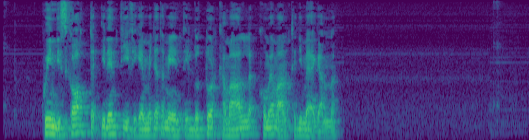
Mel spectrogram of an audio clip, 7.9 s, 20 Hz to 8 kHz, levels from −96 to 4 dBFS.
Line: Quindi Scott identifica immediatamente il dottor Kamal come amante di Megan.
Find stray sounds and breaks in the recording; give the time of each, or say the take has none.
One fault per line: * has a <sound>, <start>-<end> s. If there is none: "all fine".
all fine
